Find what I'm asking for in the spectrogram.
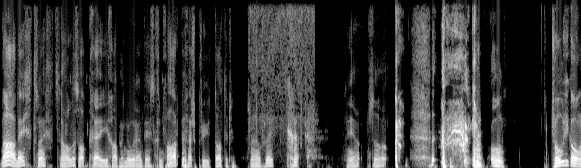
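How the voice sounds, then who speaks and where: On stream with a VR barber game, a young Swiss German gamer who has a cold teases playfully in his barber role, tagging sentences with an inquiring "hä?". He speaks at a measured pace with frequent pauses in a lowish voice, on a dry recording.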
